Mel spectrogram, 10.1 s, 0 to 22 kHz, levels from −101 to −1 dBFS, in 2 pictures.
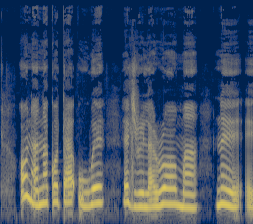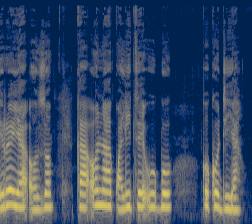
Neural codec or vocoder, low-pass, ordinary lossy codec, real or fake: none; 19.8 kHz; MP3, 96 kbps; real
